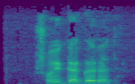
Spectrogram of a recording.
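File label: "шуйга гӧрӧд", Komi, male; kpv audio dict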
